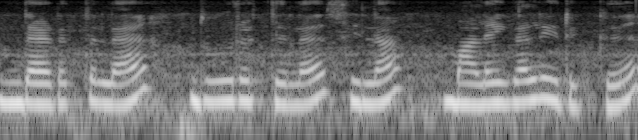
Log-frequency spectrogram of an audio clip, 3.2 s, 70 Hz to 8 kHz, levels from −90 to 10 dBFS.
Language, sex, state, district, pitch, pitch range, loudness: Tamil, female, Tamil Nadu, Nilgiris, 250 Hz, 240-260 Hz, -12 LUFS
